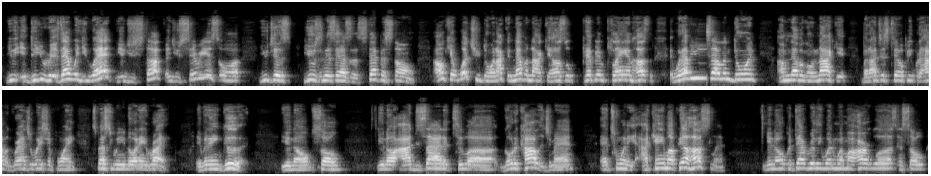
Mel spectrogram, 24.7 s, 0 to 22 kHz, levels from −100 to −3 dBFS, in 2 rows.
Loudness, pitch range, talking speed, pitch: -23 LUFS, 170-205 Hz, 240 wpm, 190 Hz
